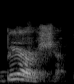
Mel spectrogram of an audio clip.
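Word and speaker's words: bēorscipe: Now, the word in Old English that your translator translates feast is this is pronounced ship, yeah, beer ship.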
